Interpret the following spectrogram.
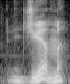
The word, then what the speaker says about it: Jymn: It's spelled Jymn, but pronounced Jim from what I'm being Like told. him? Yes. Like a him. Very. Rhymes with Yes, him. exactly. Yeah, rhymes with him.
